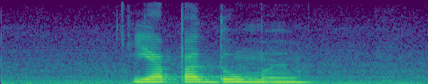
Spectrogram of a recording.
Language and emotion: Russian, neutral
